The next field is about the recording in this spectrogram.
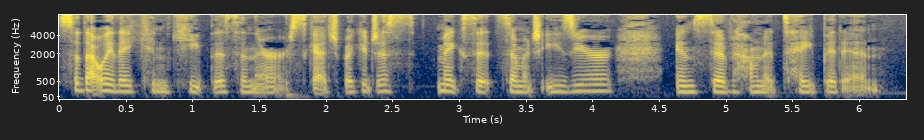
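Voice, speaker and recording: Vocal fry runs through a woman's fairly low voice, delivered with monotone, flat intonation. The recording is very clean, with a silent background. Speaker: middle school art teacher and podcast host. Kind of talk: solo podcast tutorial. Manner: fading, lower pitch toward the end.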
